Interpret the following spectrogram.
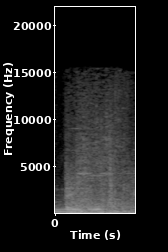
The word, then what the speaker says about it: Namor: neyar one the more depending on how you want to say his name I've always pronounced it namore but I know some people go for neyar us having two tanks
